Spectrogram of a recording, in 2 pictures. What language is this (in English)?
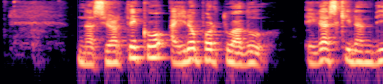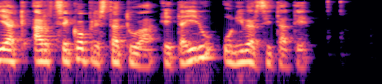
Basque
